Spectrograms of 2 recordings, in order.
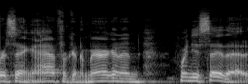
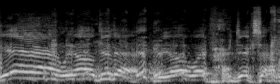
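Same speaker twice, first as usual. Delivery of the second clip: crowd voice; 7 semitones higher than usual. Retold or imitated. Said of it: "everyone in the audience is like".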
